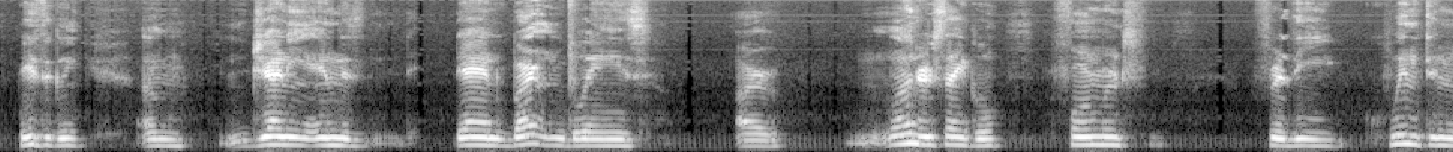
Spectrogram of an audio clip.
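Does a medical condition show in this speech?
Yes: cerebral palsy; able to speak.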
